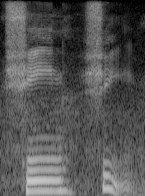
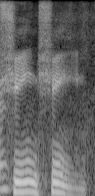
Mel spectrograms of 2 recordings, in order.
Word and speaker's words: Shin Shin: Pronounced Sheen Sheen. I think one thing about Side Project, go ahead. Oh, like Charlie Sheen? Yes. Okay. Yes, so right. Sheen Sheen.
